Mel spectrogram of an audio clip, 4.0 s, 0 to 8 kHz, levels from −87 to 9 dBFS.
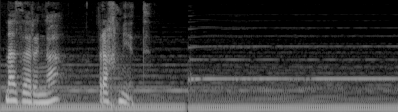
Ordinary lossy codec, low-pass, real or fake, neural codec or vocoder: none; none; real; none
